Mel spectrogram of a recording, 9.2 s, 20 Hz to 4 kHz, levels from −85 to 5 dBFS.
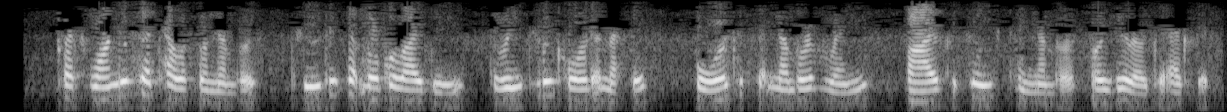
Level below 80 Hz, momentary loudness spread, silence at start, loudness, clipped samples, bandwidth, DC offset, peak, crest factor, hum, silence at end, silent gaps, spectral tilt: -58 dBFS; 8 LU; 0.45 s; -12 LUFS; under 0.1%; 4 kHz; under 0.1%; 0 dBFS; 12 dB; none; 0.15 s; none; -8.5 dB/octave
